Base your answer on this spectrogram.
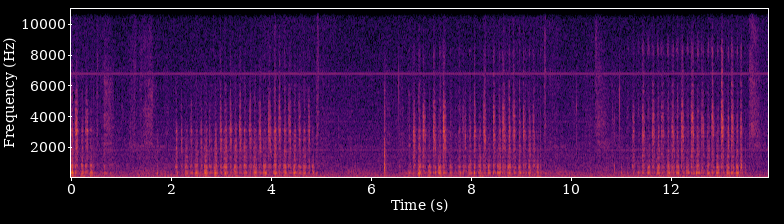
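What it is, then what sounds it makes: Coin scratching a lottery ticket. A coin held in the fingers scratches the silver latex coating off the number spots of a flat, thin paper-card $2 Ontario OLG Quest For Gold instant lottery ticket, which one hand holds down on a table. Rapid, short, raspy scratching strokes come in three bursts separated by brief pauses, with an occasional sharper tick in between.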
